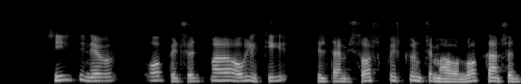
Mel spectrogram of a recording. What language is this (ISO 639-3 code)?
isl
